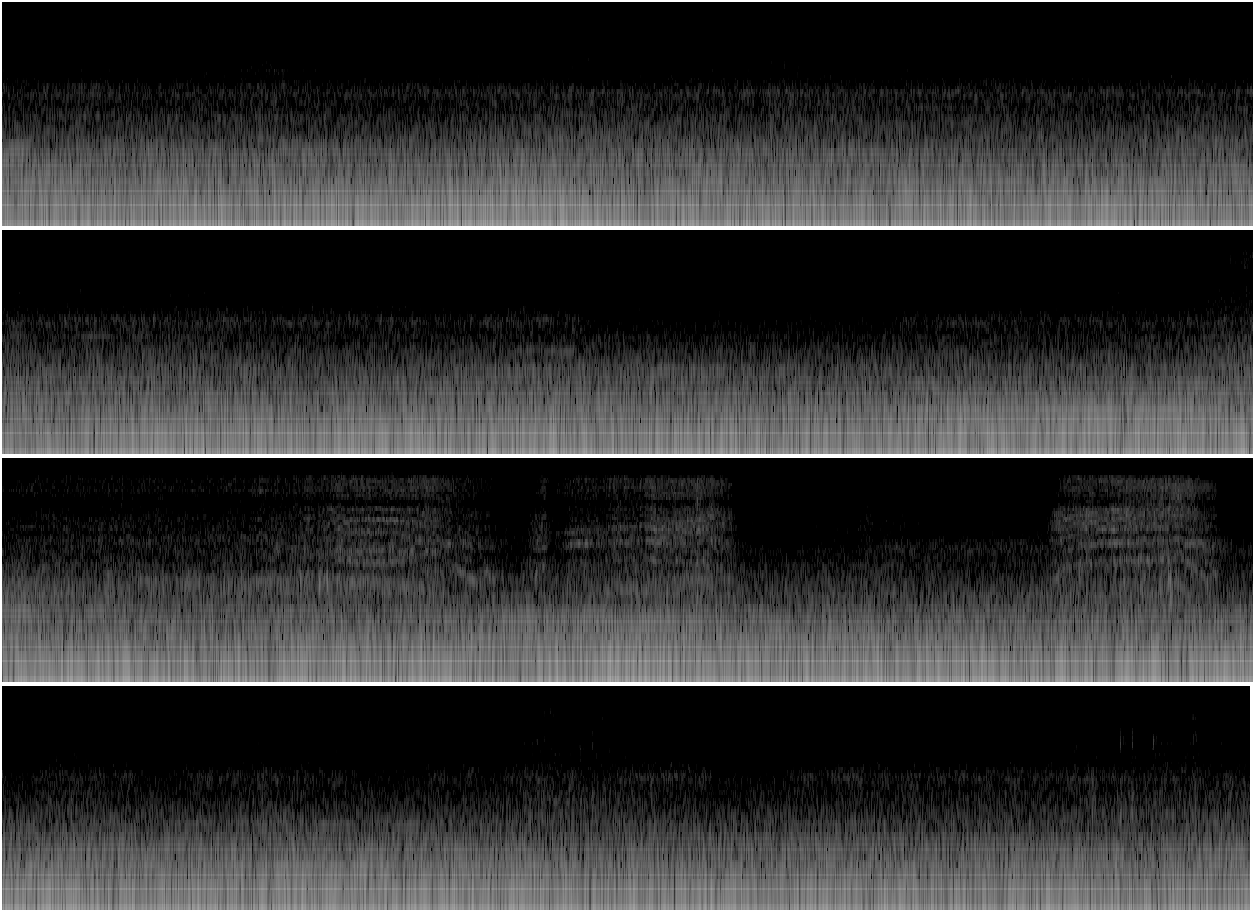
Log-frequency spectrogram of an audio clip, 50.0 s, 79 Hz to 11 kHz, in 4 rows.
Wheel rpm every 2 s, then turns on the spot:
0, 0, 0, 0, 0, 0, 0, 0, 0, 0, 0, 0, 0, 0, 0, 0, 0, 0, 0, 0, 0, 0, 0, 0, 0.
none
